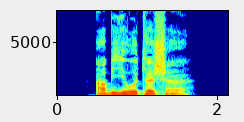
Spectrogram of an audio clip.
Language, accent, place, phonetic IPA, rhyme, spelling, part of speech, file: German, Germany, Berlin, [aˈbi̯oːtɪʃə], -oːtɪʃə, abiotische, adjective, De-abiotische.ogg
- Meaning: inflection of abiotisch: 1. strong/mixed nominative/accusative feminine singular 2. strong nominative/accusative plural 3. weak nominative all-gender singular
